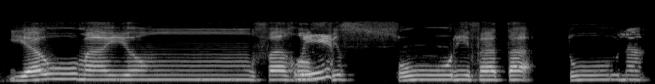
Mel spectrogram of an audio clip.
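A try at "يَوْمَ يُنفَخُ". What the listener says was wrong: Ya, sempurnakan suara huruf ya dhammahnya. Yauma tidak yung, tapi yu. Yauma yunfakhu.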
